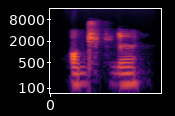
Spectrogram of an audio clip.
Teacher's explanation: Words like entrepreneur, emphasis on the last syllable because it came from another language.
